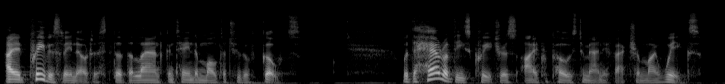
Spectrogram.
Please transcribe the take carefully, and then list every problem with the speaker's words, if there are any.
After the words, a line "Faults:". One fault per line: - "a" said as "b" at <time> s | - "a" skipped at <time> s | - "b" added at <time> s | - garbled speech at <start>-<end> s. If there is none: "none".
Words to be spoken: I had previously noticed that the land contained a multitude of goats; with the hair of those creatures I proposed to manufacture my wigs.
I had previously noticed that the land contained a multitude of goats; with the hair of these creatures I proposed to manufacture my wigs.
Faults:
- "those" said as "these" at 4.5 s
